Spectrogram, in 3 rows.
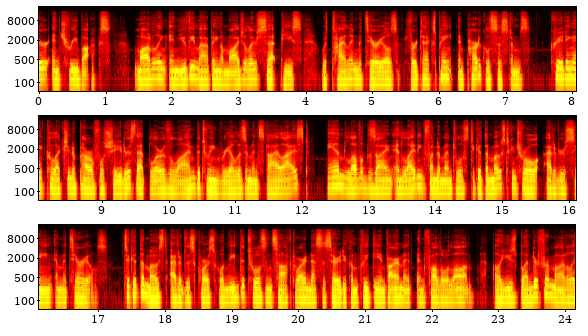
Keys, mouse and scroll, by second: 0.0 middle click, 0.1 middle click, 0.4-0.8 scroll up 4, 1.2 ctrl+z, 1.6 middle click, 1.7 middle click, 1.8 shift+middle click, 2.9 scroll up 4, 3.1-5.4 middle click, 4.2 shift+middle click, 4.9 middle click, 6.1 shift+s, 6.3 middle click, 6.4 middle click, 6.9 shift+click, 7.0 shift+click, 7.5 right click, 7.9 l, 8.2 Return, 9.0 right click, 9.2 right click, 9.6-10.1 typing, 13.7 scroll down 14, 14.1 middle click, 14.3-14.6 scroll up 10, 17.2 alt+middle click, 17.7 shift+middle click, 17.8-19.6 typing, 19.2 ctrl+click, 20.4 Tab, 20.6 middle click, 20.7 scroll down 4, 20.9 middle click, 21.0 middle click, 21.3 Tab, 21.4 a, 21.6 alt+h, 21.8 shift+middle click, 22.1 l, 22.3 p, 22.5 Tab, 22.6 Tab.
